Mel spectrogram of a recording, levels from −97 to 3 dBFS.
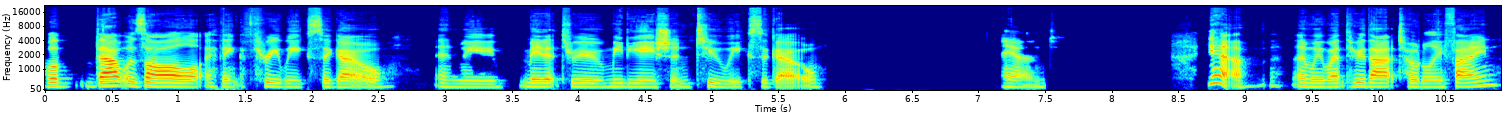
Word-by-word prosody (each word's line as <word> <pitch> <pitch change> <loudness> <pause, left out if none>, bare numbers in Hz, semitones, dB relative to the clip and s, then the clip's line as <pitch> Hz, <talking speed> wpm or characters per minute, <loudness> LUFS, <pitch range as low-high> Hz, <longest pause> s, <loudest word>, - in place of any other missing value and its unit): Well, 185 -1 0
that 210 +3 +8
was 200 -1 -1
all 180 -3 +6
I - - -6
think, 170 -1 -8
3 195 -3 -3
weeks 160 0 -5
ago, 165 +1 -1 0.3
and 165 -2 -10
we 155 0 -6
made 175 -1 -1
it - - -3
through 165 -2 -4
mediation 165 -1 -1
2 170 -1 -4
weeks 80 - -7
ago. - - -2 1.3
And 85 +1 -5 1.2
Yeah, - - +4 0.2
m 210 - -19
and 185 -1 -4
we 170 - -3
went 170 0 -2
through 190 +1 -3
that 175 -1 +4
totally 165 -1 -5
fine, 185 +8 0
170 Hz, 155 wpm, -25 LUFS, 165-180 Hz, 1.3 s, that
